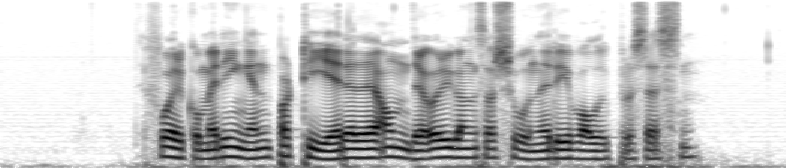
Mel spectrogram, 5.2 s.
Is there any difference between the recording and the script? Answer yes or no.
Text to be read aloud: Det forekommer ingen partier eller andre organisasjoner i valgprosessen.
no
